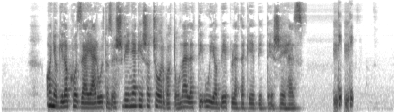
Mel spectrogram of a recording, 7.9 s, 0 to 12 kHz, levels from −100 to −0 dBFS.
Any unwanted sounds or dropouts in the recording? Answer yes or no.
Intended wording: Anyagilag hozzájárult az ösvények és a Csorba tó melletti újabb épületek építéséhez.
yes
